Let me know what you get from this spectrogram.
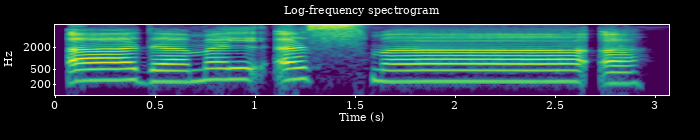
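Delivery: slow Quran recitation, long madd vowels; drawn-out recitation. Shown as a demonstration. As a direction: stretch the vowels out as in tilawat. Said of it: "मद आ रही है तो इसको लंबा करके खींच कर पढ़ेंगे". (खींच कर लंबा पढ़ना)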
